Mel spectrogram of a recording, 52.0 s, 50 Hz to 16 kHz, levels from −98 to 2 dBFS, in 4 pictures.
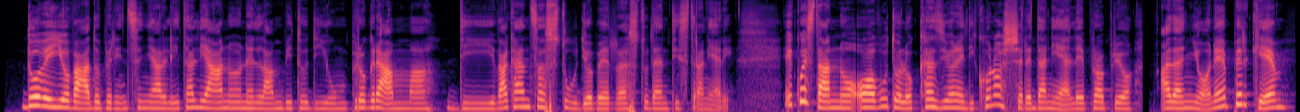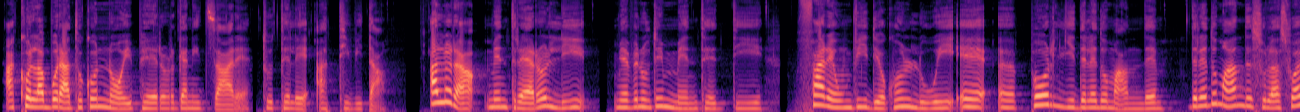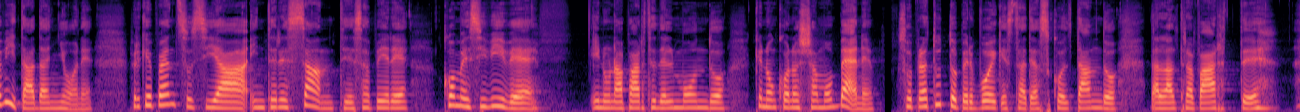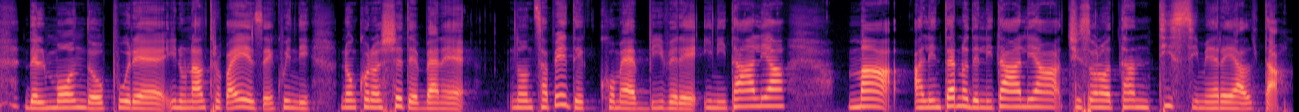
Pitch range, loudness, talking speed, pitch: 190-235 Hz, -23 LUFS, 130 wpm, 210 Hz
